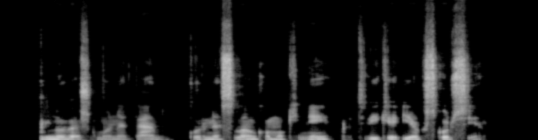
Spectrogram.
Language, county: Lithuanian, Vilnius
